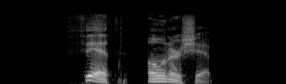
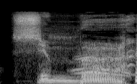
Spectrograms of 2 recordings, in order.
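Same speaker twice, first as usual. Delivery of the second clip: James Earl Jones take; 6 semitones lower than usual. Shown as a demonstration. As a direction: boom it out low. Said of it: "could you do that".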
